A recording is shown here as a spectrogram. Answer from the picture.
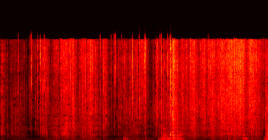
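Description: Plastic courier mailer bag crinkling and rustling as it is cut open with scissors and pulled apart by hand, growing louder about halfway through.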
